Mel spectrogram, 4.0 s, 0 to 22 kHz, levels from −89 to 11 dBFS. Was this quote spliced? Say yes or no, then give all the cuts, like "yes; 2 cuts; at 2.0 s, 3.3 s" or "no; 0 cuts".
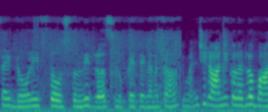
yes; 1 cut; at 2.8 s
